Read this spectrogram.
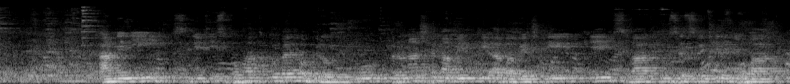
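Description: A young man speaks through a microphone over loudspeakers, loud and echoing.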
